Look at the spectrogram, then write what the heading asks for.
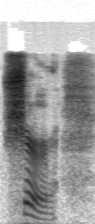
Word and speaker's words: sure: Okay, even that isn't, though that is an S at the beginning, that is pronounced sure.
